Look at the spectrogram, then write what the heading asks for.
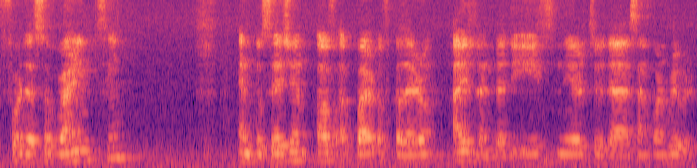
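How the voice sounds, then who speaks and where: A man with a Spanish accent at a moderate pace, ordinary pitch variation, audible room echo and noticeable background noise. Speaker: academic researcher. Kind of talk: conference presentation read aloud. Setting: conference panel. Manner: halting.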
